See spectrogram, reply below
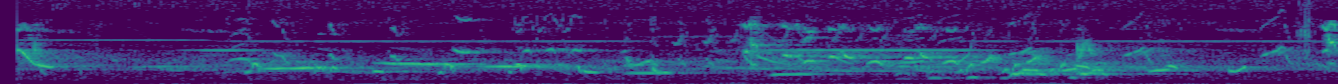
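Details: Brown prinia chicks waiting for a parent that is out foraging for food for them: a busy overlapping chorus of high, short, sharp chirps and thin upslurred notes, sometimes rising and falling, closely packed over several seconds.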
